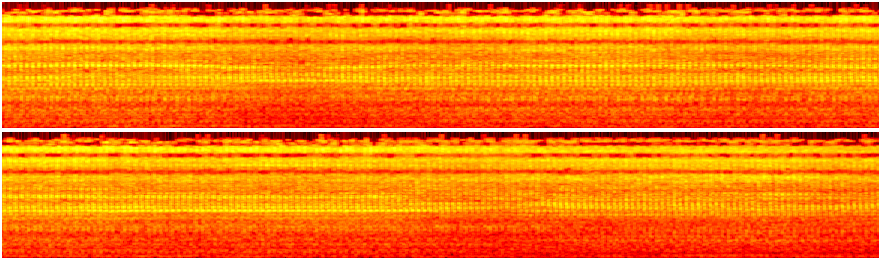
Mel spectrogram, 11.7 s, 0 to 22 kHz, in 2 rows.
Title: W204 M271 rattling noise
